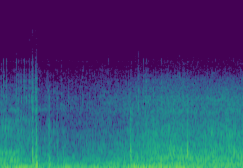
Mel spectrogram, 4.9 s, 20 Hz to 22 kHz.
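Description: Jeep engine running at low revs with a steady low hum, hot enough that its radiator fan has come on. A single sharp knock sounds about 0.7 seconds in.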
